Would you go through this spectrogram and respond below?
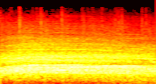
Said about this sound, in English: Give me a cheer if you're here to see Beef and Dairy Live.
